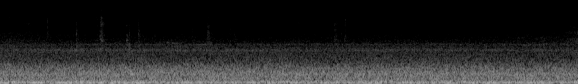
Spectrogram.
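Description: Passenger train running through a tunnel, heard inside the carriage: a steady low rumble with a few faint light clicks.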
